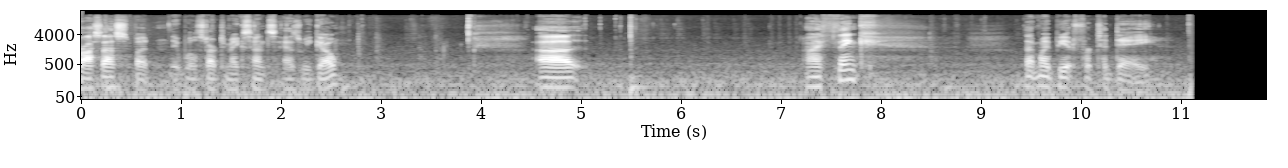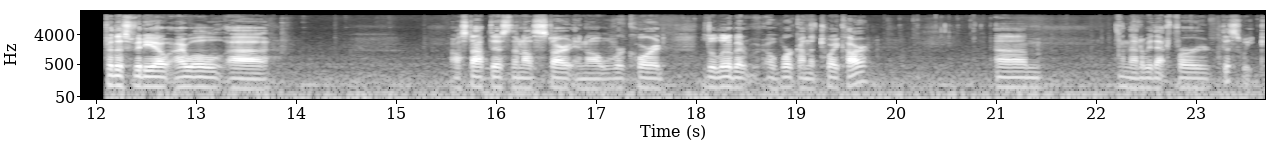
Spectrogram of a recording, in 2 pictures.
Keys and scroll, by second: 0.2 alt+q, 11.1 super+..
